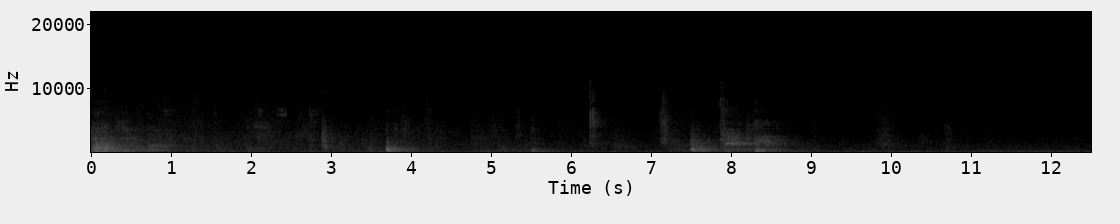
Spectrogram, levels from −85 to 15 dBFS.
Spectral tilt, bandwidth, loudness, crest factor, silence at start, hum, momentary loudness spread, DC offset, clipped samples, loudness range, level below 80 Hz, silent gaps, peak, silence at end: -3.5 dB/octave; 11.5 kHz; -60 LUFS; 24 dB; 0 s; none; 14 LU; under 0.1%; under 0.1%; 9 LU; -88 dBFS; none; -38 dBFS; 0 s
